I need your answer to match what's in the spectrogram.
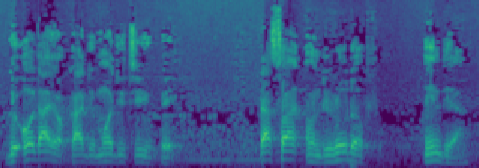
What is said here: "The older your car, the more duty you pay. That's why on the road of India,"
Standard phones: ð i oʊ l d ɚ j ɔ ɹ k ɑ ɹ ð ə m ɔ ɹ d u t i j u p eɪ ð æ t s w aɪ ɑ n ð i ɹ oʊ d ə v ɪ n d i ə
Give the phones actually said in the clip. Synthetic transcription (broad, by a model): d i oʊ l d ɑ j ɔ k ɑ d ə m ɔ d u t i j u p eɪ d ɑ t s w aɪ ɑ n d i ɹ oʊ d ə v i n d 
